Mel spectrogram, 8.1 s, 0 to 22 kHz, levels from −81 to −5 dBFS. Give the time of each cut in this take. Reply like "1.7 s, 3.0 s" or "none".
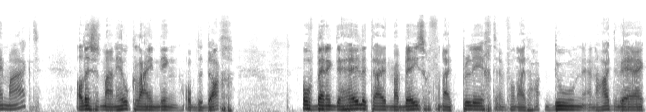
none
